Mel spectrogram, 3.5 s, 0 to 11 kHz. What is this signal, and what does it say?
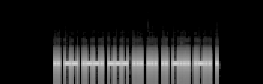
Morse code, heard as a keyed tone, about 50 wpm, 700 Hz. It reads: IMPOSSIBLE
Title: Top 1001-1250 Words 50wpm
